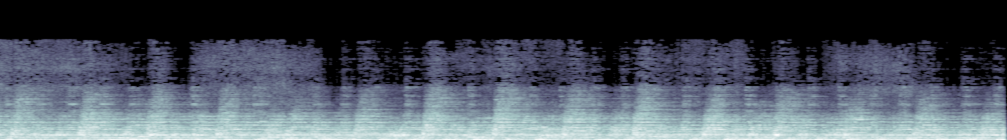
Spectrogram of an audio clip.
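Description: Chinese temple ritual percussion: a hand-held gong struck repeatedly, about once a second, its metallic ring sustained throughout, with drumming underneath, beaten to accompany a spirit medium's trance dance.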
